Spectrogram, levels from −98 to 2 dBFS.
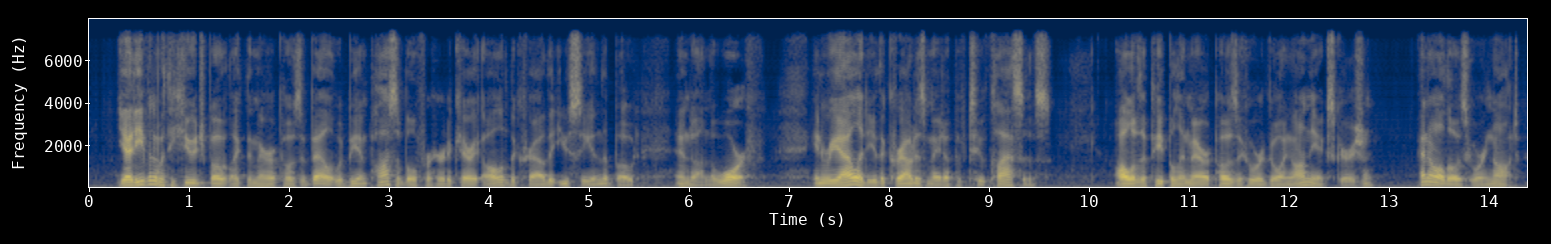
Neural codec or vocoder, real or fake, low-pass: codec, 16 kHz, 4 kbps, X-Codec, HuBERT features, trained on balanced general audio; fake; 7.2 kHz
